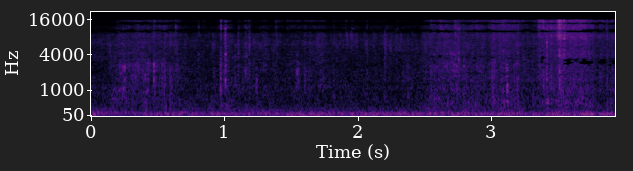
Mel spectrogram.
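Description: Dry branches snap and rustle as they are gathered.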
